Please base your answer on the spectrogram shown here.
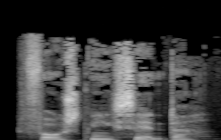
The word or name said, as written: FORSKNINGSCENTER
